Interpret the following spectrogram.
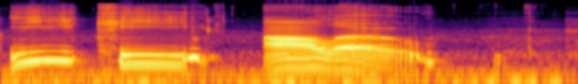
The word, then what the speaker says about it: Iikyallo: original character with you her name is akia allo pronounced iki hallo she's such a cutie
